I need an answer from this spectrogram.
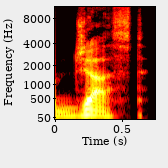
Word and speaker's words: just: We drop that T. We do not pronounce it. So just sounds like just, right? Just an S.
